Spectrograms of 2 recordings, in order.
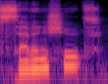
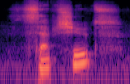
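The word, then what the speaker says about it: Sept-Chutes: Okay, this is the beast of what everyone online calls seven shoots, and I think it's pronounced sept shoots.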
